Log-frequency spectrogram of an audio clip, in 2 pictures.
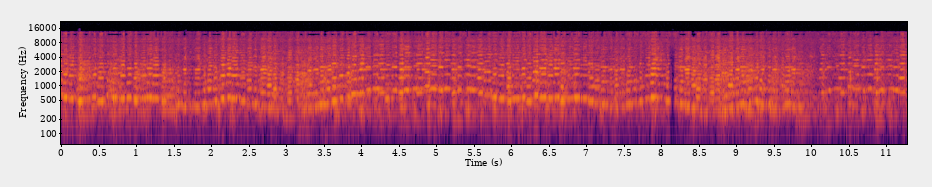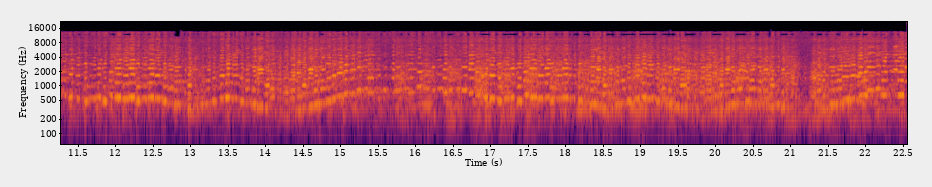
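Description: Chromatic button accordion (bayan) played solo, with quick runs of notes rising and falling over and over in a lively tune.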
